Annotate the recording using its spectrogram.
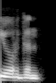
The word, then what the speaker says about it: орган: Как и не осознавал, что даст мне этот долбанный новый орган. С ударением на «о», само собой.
